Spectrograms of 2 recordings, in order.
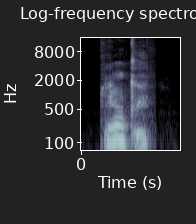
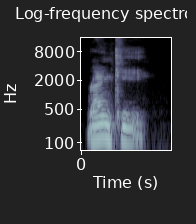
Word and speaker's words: Ranke: Ranke. – Ranke.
